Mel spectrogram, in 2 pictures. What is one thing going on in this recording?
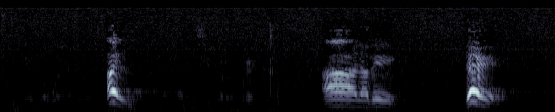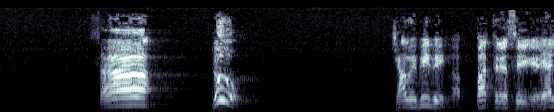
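A man shouts loud commands through a microphone in short bursts, outdoors.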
